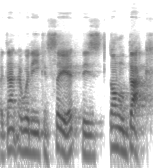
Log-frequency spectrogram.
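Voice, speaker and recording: With an Australian accent, a man speaks at a fairly high pitch using fairly even intonation. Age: 60s. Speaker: retired amusement game industry worker. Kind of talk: casual interview chat. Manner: hesitant, many fillers.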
